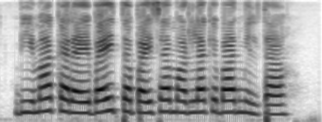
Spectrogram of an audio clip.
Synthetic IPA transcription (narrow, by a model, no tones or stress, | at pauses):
bimakəɾajbəjd͡ʒt̪əpəjsaməɾlakebad̪milt̪a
